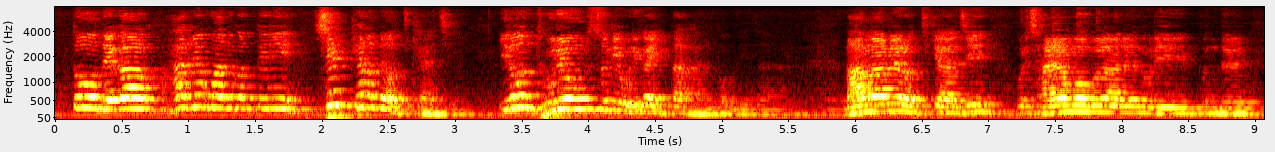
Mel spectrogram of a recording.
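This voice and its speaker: High-voiced man preaching in an echoey church. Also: darkish tone. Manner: preaching with call-and-response, leading the congregation in repeating verses. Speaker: pastor. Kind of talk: sermon. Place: church sanctuary. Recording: echoey church, mic at a distance. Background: congregation answering amen.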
